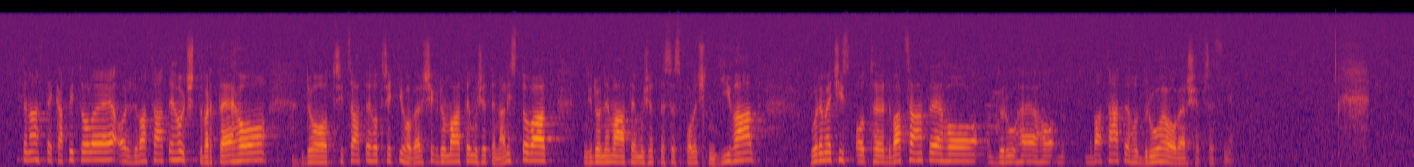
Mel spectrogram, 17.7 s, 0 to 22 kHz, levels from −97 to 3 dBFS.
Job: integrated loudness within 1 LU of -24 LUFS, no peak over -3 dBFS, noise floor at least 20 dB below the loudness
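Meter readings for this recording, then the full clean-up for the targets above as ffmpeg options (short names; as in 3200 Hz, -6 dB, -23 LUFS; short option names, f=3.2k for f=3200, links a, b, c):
noise floor -46 dBFS; noise floor target -51 dBFS; loudness -30.5 LUFS; peak -10.5 dBFS; loudness target -24.0 LUFS
-> -af "afftdn=nr=6:nf=-46"
-af "volume=6.5dB"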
